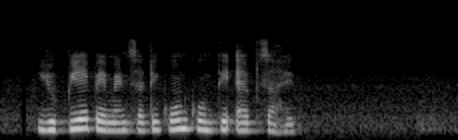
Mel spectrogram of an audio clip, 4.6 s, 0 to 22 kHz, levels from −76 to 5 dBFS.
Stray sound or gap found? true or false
false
